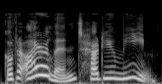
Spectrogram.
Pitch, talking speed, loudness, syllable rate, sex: 250 Hz, 220 wpm, -16 LUFS, 5.7 syllables/s, female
